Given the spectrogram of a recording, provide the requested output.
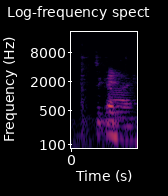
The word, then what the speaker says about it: Takei: Sorry, Takei. And to quote his own joke, Takei, it rhymes with gay.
